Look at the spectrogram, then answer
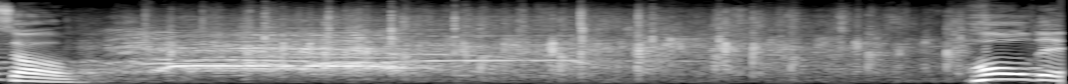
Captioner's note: participants applauding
